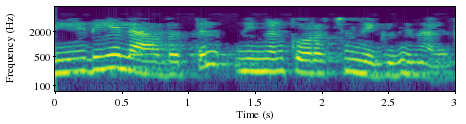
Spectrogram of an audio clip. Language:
Malayalam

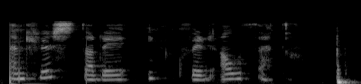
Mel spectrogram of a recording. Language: Icelandic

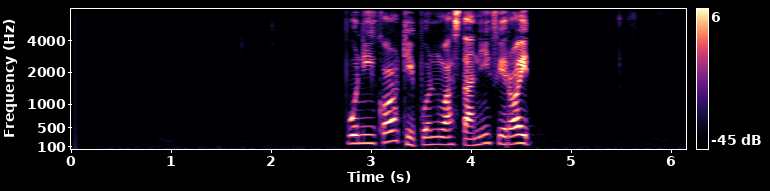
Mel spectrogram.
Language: Javanese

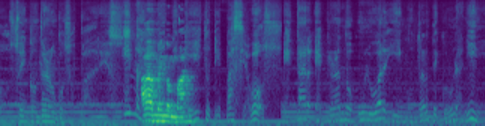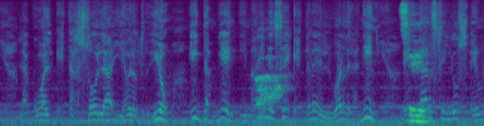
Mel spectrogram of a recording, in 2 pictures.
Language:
Spanish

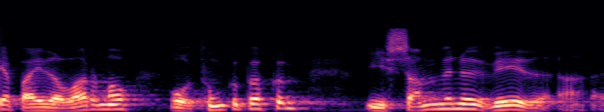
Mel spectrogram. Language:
Icelandic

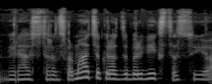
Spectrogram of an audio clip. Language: Lithuanian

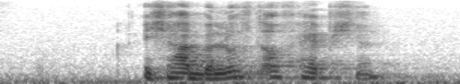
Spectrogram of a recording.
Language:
German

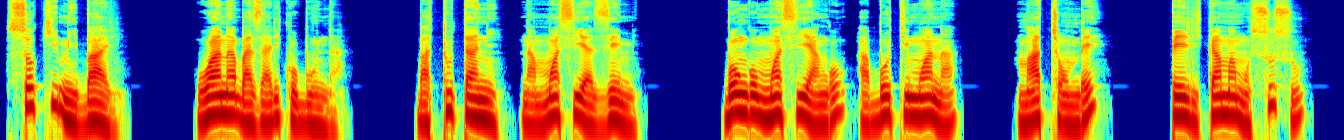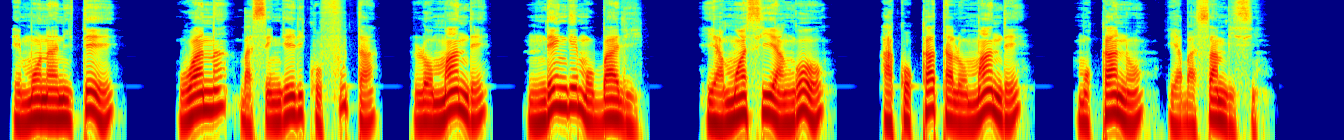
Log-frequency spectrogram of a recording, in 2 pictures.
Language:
Lingala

